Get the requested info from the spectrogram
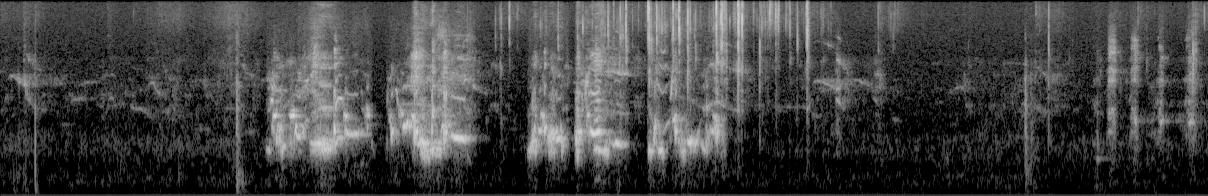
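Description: Four loud, raspy bird calls of about a second each, one after another. They are followed near the end by a quick run of faint short chirps.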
